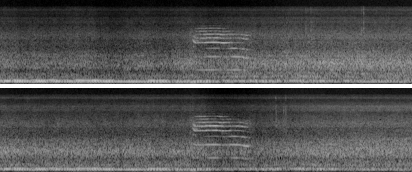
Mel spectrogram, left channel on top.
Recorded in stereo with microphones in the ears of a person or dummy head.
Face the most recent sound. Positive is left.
turn(degrees=-30)  # may be behind; listen again after turning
